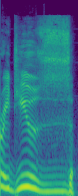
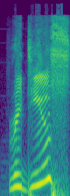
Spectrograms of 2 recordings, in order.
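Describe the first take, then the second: First: The middle consonant is a buzzing z sound. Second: The middle consonant is a hissing s sound. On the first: The speaker calls it wrong. "not z" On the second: The speaker calls it right. "It is s"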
